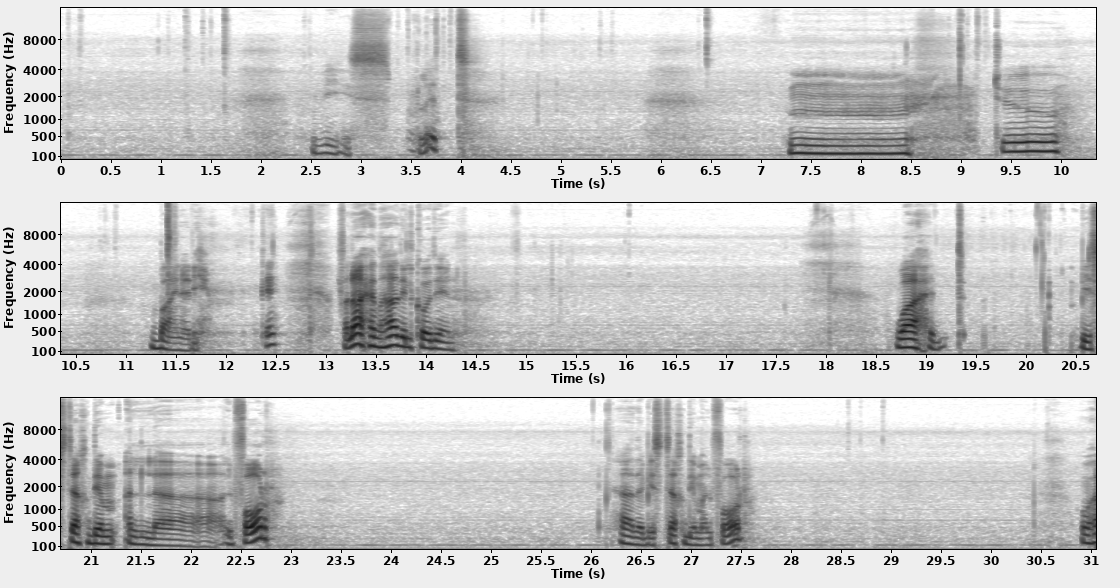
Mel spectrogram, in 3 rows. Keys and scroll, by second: 0.0-4.2 typing, 0.9 Escape, 5.3 Tab, 6.3 space, 8.7-9.4 typing, 10.6 Tab, 10.7 Tab, 11.4 Return.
